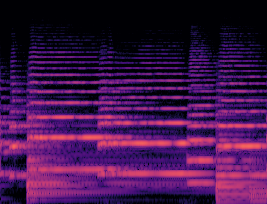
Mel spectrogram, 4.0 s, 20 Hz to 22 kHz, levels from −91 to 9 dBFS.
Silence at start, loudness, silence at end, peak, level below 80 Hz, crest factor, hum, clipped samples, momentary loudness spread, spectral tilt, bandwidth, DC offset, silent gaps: 0 s; -26 LUFS; 0 s; -16 dBFS; -62 dBFS; 12 dB; none; under 0.1%; 4 LU; -2.5 dB/octave; 13 kHz; under 0.1%; none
